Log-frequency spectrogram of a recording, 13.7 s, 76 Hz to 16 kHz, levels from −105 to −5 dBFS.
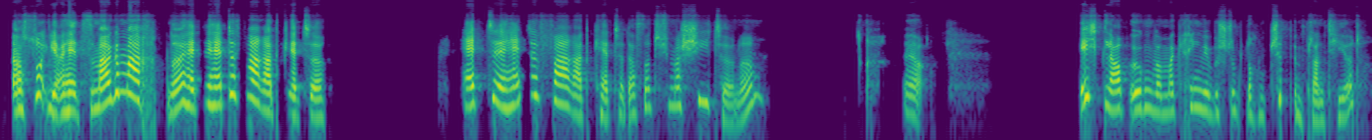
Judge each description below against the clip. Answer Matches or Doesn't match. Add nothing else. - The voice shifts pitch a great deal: Matches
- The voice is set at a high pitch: Matches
